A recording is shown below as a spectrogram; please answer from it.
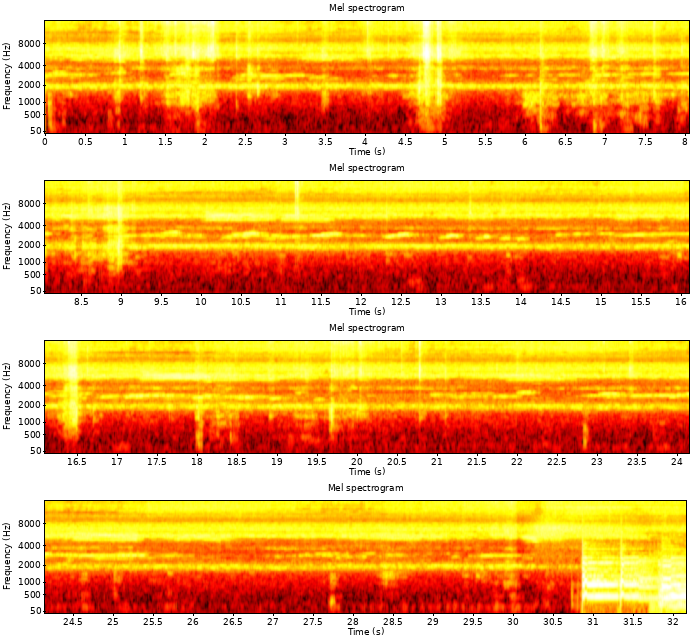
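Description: Rustling and scattered knocks from footsteps in leaf litter and a heavy sack being handled, over a steady high insect drone and intermittent bird chirps.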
